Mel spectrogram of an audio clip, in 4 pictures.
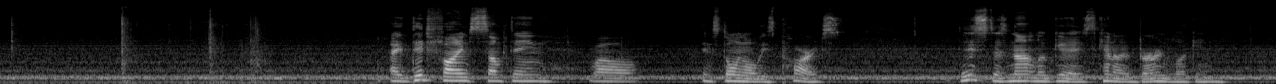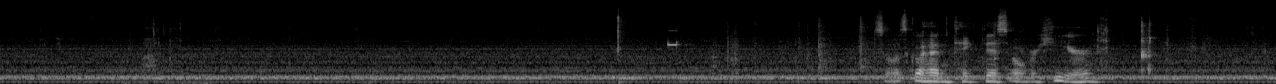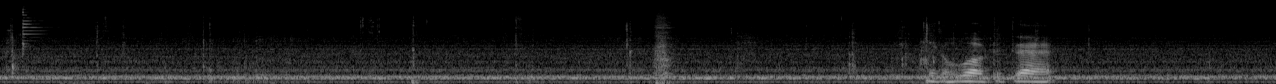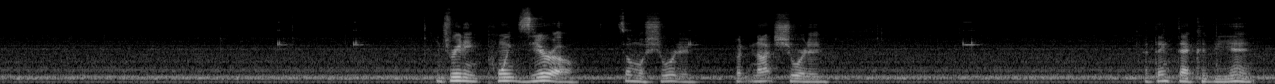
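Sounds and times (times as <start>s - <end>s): steady low hum: 0.0s - 51.0s
multimeter beep: 19.4s - 19.7s.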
